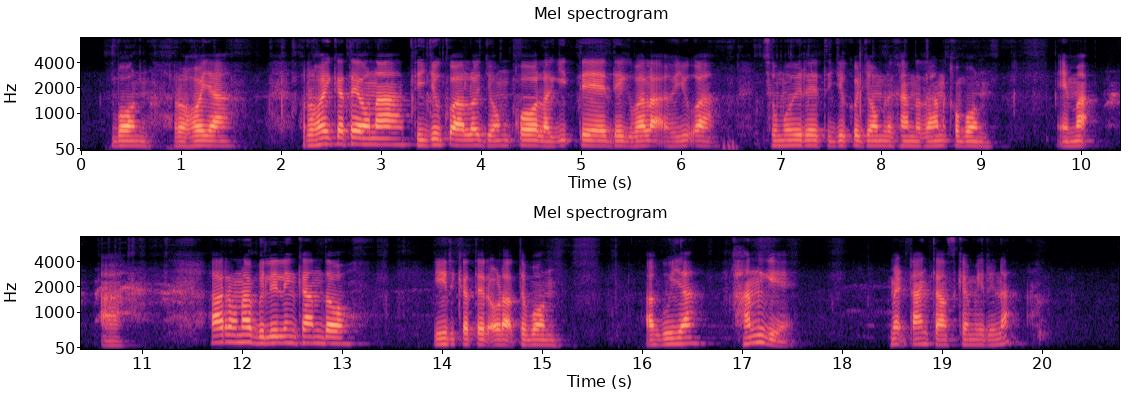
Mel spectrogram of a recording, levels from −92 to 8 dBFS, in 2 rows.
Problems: background sounds at intervals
